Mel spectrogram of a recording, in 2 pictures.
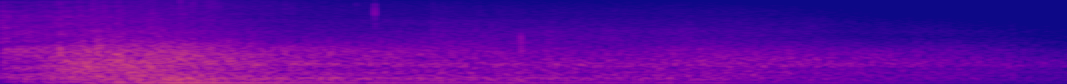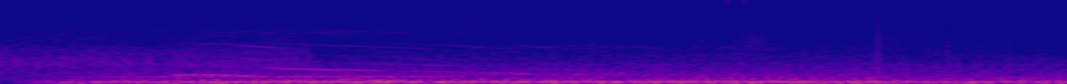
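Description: A swell of rushing noise that fades over a few seconds. About four seconds in it gives way suddenly to the steady low rumble of engine and road noise heard from inside a moving car's cabin.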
